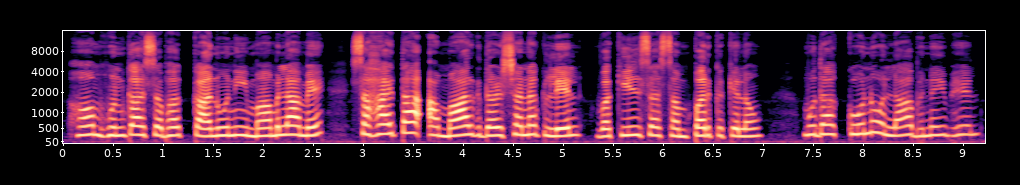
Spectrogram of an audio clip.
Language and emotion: Maithili, sad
